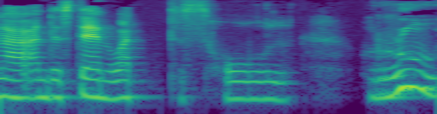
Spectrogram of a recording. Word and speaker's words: roux: Roux is pronounced as roux,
